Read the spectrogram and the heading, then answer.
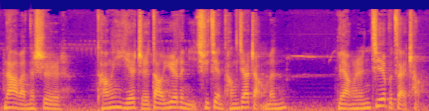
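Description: A man playing a composed, courteous martial-arts lord in an audio drama, measured and scheming. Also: mid-range voice, steady tone, slight background noise, lightly acted. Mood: calm, calculating. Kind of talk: Mandarin audio drama acting. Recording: background music under voice.

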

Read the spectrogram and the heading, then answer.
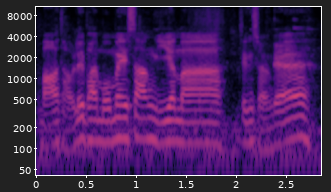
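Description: A man's voice: mid-range voice, steady tone, normal speed, noisy background, natural voice. A man playing a laid-back, blunt dock worker in a visual novel, with a Hong Kong Cantonese accent. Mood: casual.

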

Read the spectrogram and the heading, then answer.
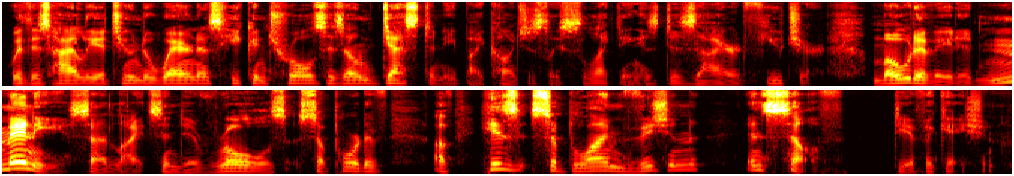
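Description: A man reading a formal essay aloud as a host, with measured, emphatic delivery. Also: mid-range voice, animated, no room sound, clean studio sound. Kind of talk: expressive scripted essay reading.

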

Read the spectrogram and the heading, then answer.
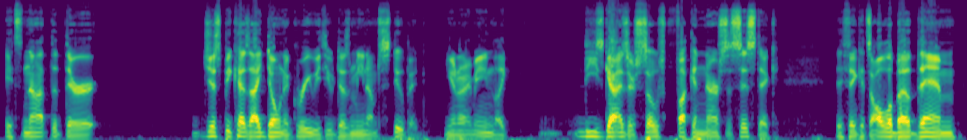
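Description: A man in his thirties with a deep voice, ranting casually and profanely into a handheld mic held close, full of opinions. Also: a bit bright, dry recording. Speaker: gamer vlogger. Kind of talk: casual, ranting monologue to camera. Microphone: handheld microphone held close to the mouth.

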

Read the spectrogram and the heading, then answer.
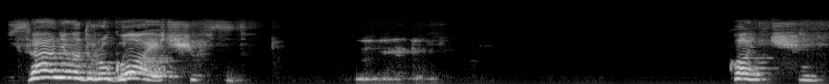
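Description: An actress in a 1950s radio drama playing a proud, spurned countess, imperious and bitter, declaiming with dramatic pauses and biting irony. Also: female voice, fairly high pitch. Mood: stunned, wounded. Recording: echoey, hissy 1950s radio recording.

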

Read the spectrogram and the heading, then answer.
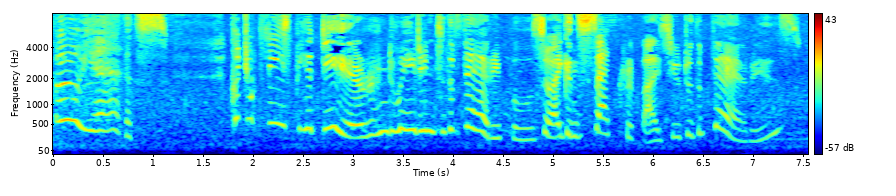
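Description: Very high-pitched, deranged fairy worshipper. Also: female voice, sing-song, measured pace, a little mellow, a little hiss or hum, exaggerated voice. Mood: sweetly menacing. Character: sweetly deranged, fairy-obsessed woman performing sacrifices. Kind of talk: video game cutscene acting.

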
